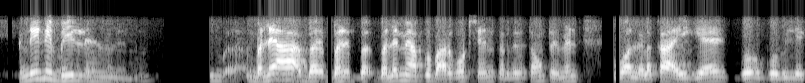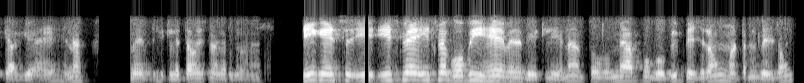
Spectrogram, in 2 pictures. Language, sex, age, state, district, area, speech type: Hindi, male, 30-45, Madhya Pradesh, Ujjain, rural, conversation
